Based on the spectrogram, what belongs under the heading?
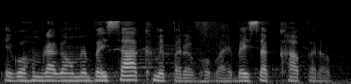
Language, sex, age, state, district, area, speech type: Maithili, female, 45-60, Bihar, Begusarai, rural, spontaneous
